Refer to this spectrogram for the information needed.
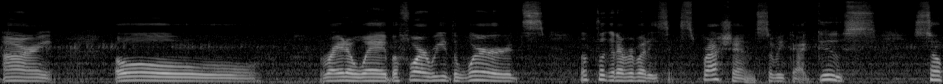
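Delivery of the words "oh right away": usual speaking voice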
